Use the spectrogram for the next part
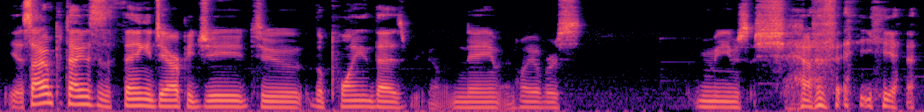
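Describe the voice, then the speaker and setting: A man's voice: mid-range voice, measured pace, a little mellow, smooth, no echo. Casual male streamer, dry close sound. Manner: opinionated, jokey, conversational. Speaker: streamer reacting to game clips. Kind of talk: casual livestream chat.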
